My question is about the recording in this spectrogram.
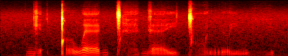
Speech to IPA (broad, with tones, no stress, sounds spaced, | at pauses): ɡʲ ɛ̤˦ ʔ ǃ ɤ˩˥ w ɛː˩˥ ɡ ǀʰ ɛ̤˩˥ ɡ ɛː˨˩˦ j ǀ ɔ̤˩˧˩ rʲ ɤ˩ j m i̤˨˩˦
